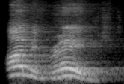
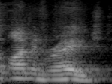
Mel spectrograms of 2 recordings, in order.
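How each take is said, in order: First: A hint of playful mock rage on "I'm enraged", higher and louder; mock enraged mantra. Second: Said in the usual way. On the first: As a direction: toss out "I'm enraged" like a jokey battle cry. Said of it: "That's his mantra now". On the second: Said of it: "We need a t-shirt that says".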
